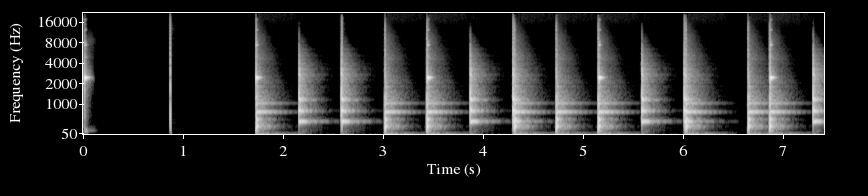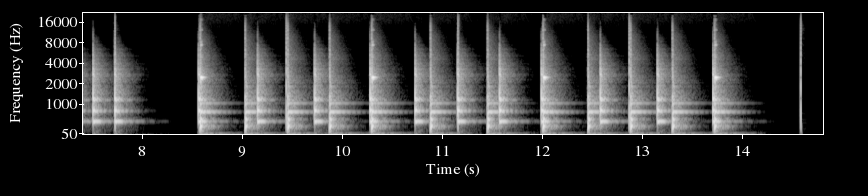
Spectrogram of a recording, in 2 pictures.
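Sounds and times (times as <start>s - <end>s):
prepared rhythm exercise for advanced musicianship: 1.8s - 7.9s, 8.6s - 14.0s.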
